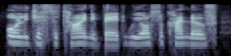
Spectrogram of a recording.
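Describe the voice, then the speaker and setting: A young woman from Romania, a native Romanian speaker, giving thoughtful, measured interview answers with frequent pauses and restarts. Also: fairly low pitch, level tone, sharp tone, smooth, no echo. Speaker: guest.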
